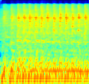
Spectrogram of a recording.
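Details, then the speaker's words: V-twin motorcycle sat about a year on old gas, pod filters, barely running on full choke: deep lumpy pulsing idle with missing firing; rear cylinder hot, front cold as ice, running on one cylinder. "It sounds like it's running on one cylinder. I can tell which one it's running on by whichever one gets hot. This rear one is the one that's running. This front one is cold as ice."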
